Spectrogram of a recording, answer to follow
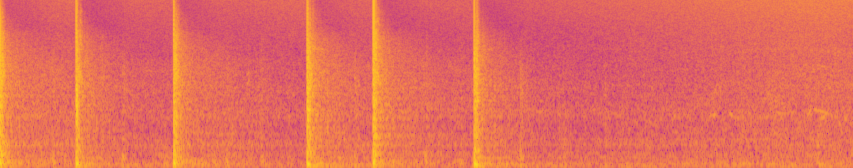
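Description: Aerial firework shells bursting overhead: six sharp booms about a second apart, each with a short echoing tail, the last about five seconds in.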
